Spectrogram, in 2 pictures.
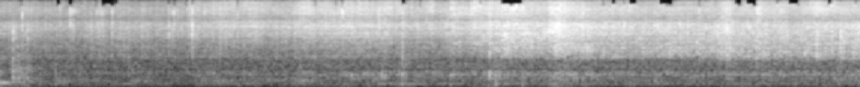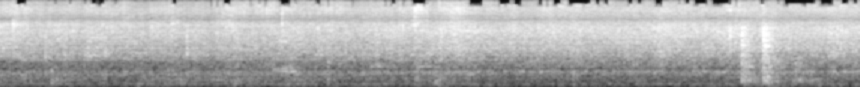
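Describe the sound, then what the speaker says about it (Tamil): Tomatoes stirred into sizzling browned onions in a pan for tomato rice, a steady close frying hiss with soft scraping from the stirring and no talk. "தக்காளி சேர்த்து நல்லா கிளறி விட்டுக்கோங்க"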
